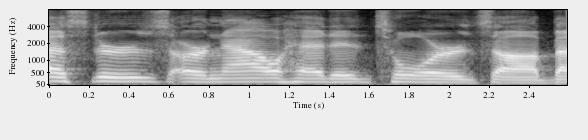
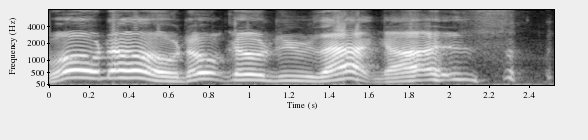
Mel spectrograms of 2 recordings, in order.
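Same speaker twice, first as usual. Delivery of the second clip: mocking, high, loud, drawn-out sarcastic tone; 7 semitones higher, 6 dB louder than usual. Imagining Beverly Hills people reacting to riots coming closer: imitating a sarcastic reaction. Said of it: "I can just imagine it being that sarcastic too".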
